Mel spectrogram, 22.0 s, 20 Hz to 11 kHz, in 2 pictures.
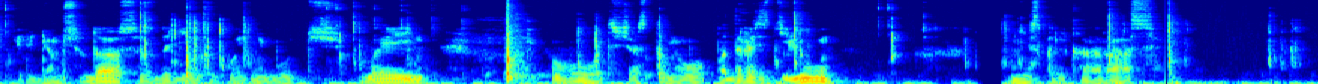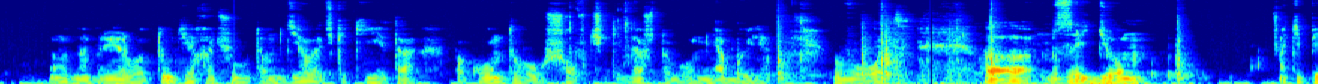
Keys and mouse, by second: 0.0 click, 1.4 shift+c, 1.8 shift+a, 3.1 shift+middle drag, 3.6 middle drag, 4.8 Tab, 6.6 w, 8.4-10.7 shift+r, 15.9 shift+middle click.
